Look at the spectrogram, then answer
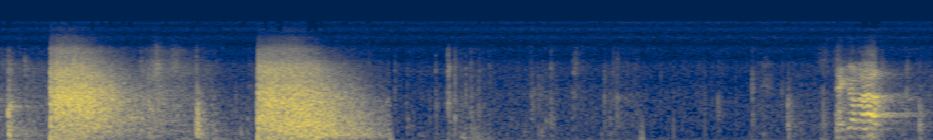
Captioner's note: gunshots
